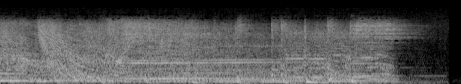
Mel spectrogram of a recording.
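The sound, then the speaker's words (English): A 1983 Honda V65 Magna motorcycle with a 65-cubic-inch engine roars loudly during a standing quarter-mile run, its pitch climbing and dropping in steps as it revs through gears, then cutting off abruptly near the end. No one speaks. “The Honda V65 Magna. It's about to become the world's fastest production motorcycle.”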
